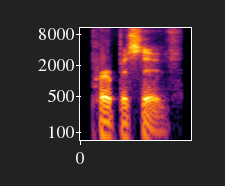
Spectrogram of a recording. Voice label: "purposive", American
